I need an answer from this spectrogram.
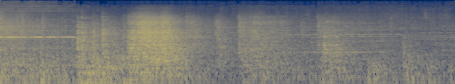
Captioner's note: loud rumbling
